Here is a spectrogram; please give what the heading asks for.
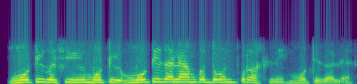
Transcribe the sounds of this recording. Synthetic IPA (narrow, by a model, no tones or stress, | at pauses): moʈiːkəɕĩːmoʈiːmoʈiːd͡zaljãamkad̪onpuɾaslḭmoʈiːd͡zʱalja̰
